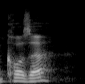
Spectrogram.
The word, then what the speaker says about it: Khoisan: I didn't learn Khoisan, that's how you say it.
